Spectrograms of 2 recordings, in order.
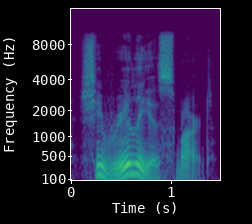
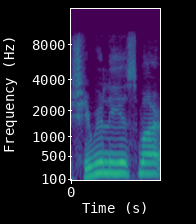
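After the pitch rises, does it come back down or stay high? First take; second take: comes down; stays high. First: The pitch rises, then comes back down. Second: The pitch rises and stays high to the end.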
